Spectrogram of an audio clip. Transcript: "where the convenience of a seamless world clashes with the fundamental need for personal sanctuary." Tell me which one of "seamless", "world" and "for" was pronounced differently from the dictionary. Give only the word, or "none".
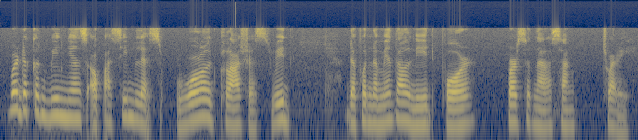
none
